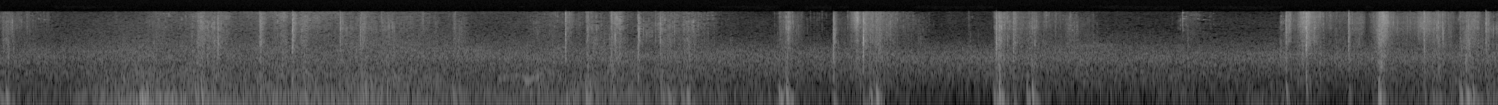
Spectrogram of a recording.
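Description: Hands and feet thud and scrape against rock during a climb.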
